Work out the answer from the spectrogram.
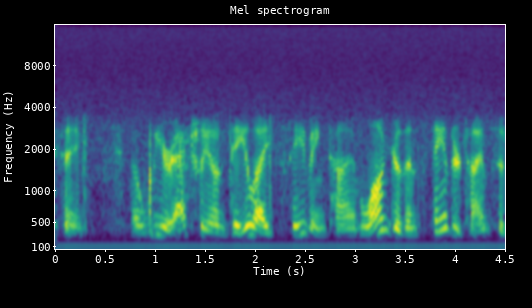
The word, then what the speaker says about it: daylight saving time: to daylight saving time yes it is written and pronounced daylight saving time not daylight savings time tonight in just a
